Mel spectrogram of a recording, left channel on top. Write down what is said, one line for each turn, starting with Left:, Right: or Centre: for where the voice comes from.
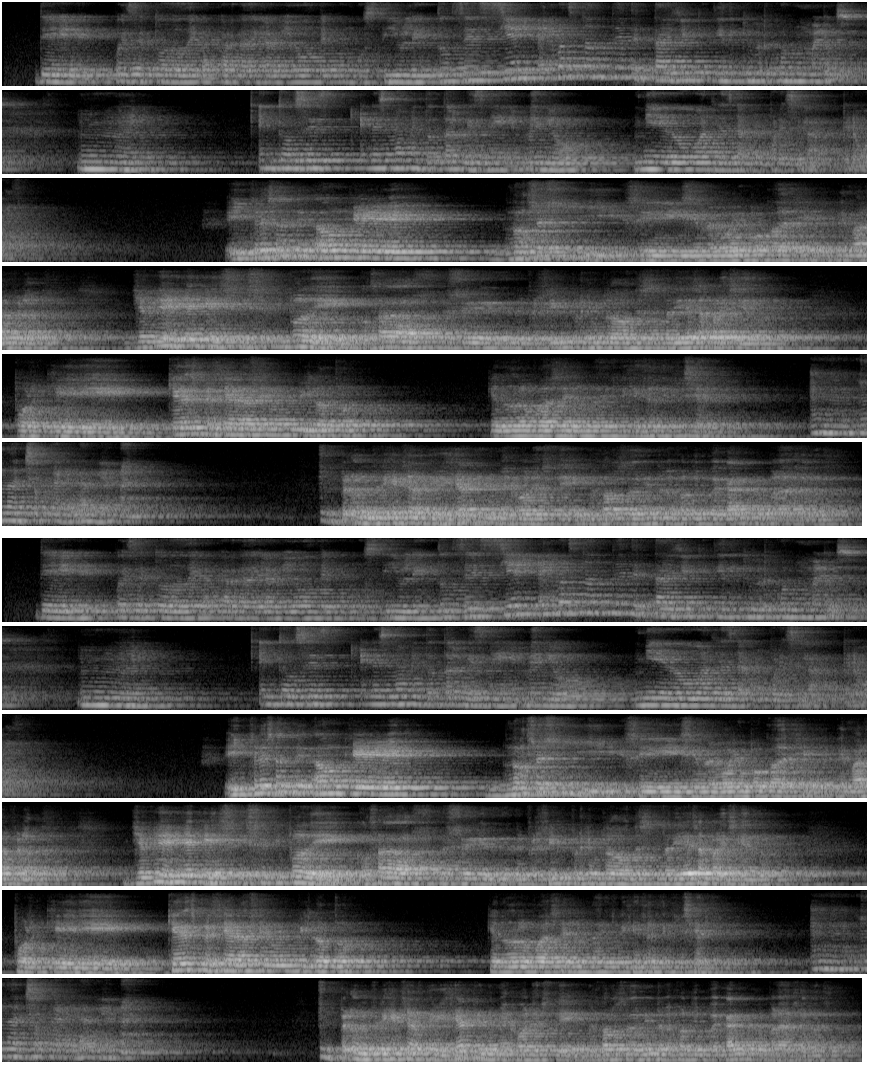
Left: de pues de todo, de la carga del avión, de combustible. Entonces, sí hay, hay bastante detalle que tiene que ver con números. Mm, entonces, en ese momento tal vez me, me dio miedo arriesgarme por ese lado, pero bueno,
Right: interesante, aunque no sé si, si, si me voy un poco de, <laughs> de malo, pero Yo creería que es ese tipo de cosas, ese de perfil, por ejemplo, des- estaría desapareciendo, porque ¿qué de especial hace un piloto que no lo puede hacer una inteligencia artificial?
Left: mm, no chocar el avión.
Right: Pero una inteligencia artificial tiene mejor, este, mejor razonamiento, mejor tiempo de cálculo para hacer las,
